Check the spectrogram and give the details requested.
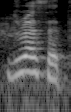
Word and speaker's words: dressed: say it dressed like the e d becomes a t sound you don't say it ed don't ask me why it's english and this is what makes english so hard to learn okay the pronunciation is dressed dressed dressed red okay and then person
